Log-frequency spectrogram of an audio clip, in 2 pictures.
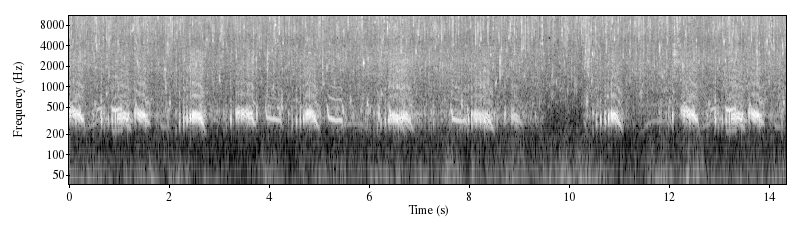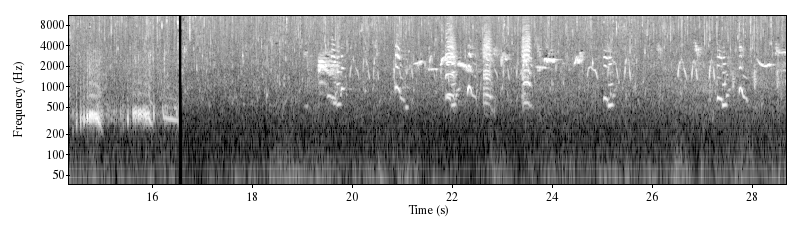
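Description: Rock pigeon cooing, a low coo repeated about once a second with a short pause midway. After a sudden cut, a run of higher, choppy honking calls from waterfowl.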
